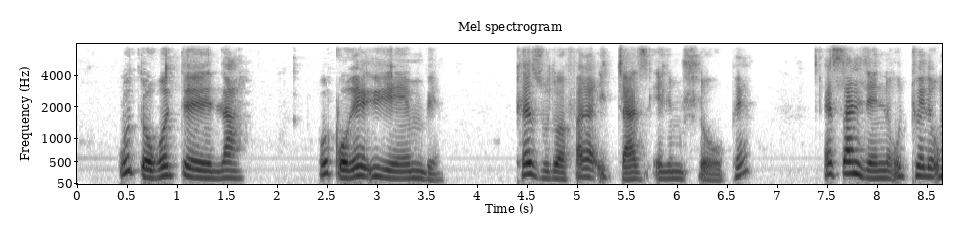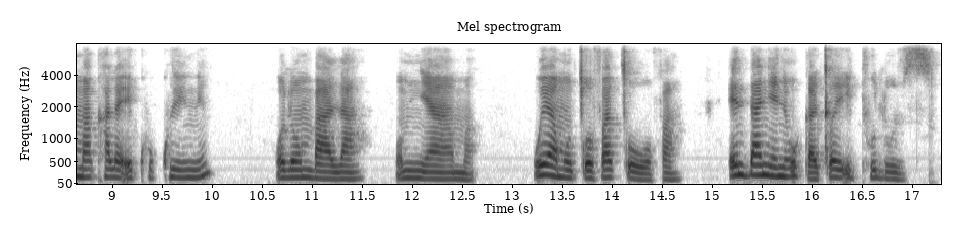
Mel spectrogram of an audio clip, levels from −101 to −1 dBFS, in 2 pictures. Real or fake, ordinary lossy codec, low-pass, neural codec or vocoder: real; Opus, 32 kbps; 7.2 kHz; none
